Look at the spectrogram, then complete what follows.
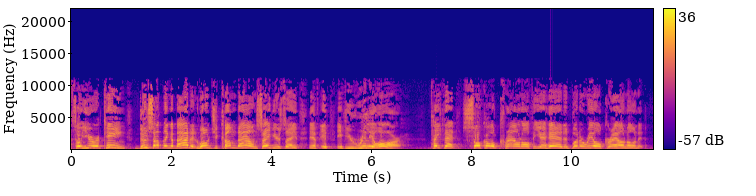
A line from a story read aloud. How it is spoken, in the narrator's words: hollered out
